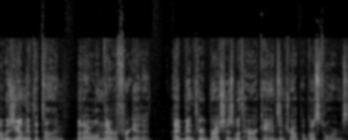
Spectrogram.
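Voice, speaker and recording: A man with an American accent has an ordinary speaking voice, fairly low in pitch, with ordinary pitch variation. He talks at a fairly quick pace on a very clean recording with a silent background. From Pittsburgh, Pennsylvania. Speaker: podcast host. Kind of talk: scripted narration.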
